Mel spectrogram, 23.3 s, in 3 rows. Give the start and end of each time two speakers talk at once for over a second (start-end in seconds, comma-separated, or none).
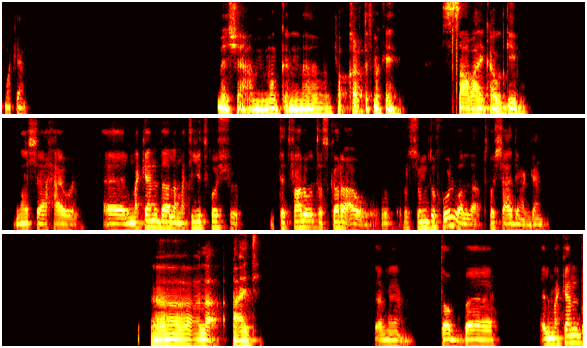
none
